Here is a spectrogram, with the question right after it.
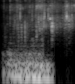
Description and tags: Heavy Stone Push
A stone object pushed and dropping some debris.
drag, heavy, lid, push, rock, stone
